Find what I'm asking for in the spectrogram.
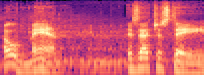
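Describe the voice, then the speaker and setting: A man's voice: mid-range voice, expressive, slow. Middle-aged man rambling over background noise. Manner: rambling, thinking aloud. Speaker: livestream host playing a video game. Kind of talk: casual live game commentary and chat.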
